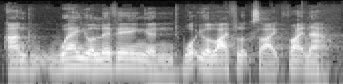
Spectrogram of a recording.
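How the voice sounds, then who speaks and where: A man's voice: mid-range voice, unhurried. A man hosting an interview, introducing his guest and asking questions in a friendly, encouraging way. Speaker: interview host. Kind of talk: hosted interview.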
